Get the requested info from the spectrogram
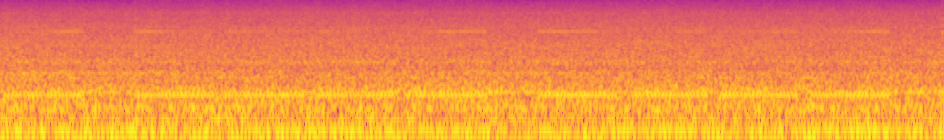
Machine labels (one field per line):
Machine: slide rail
